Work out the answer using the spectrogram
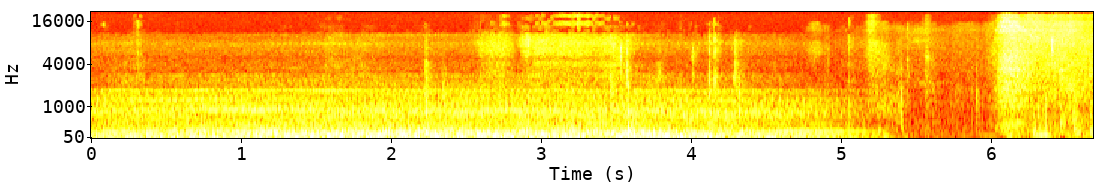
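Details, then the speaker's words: BMW X5 F15 with heating and air conditioning otherwise working: with the engine off, a steady low droning hum and whir from behind the dash and glove box, louder than the engine; owner suspects a worn blower motor. "it's kind of uh louder than the engine itself. Um, it's just the fan noise. So again, everything else is working fine, but since it hears or it appears to be like a fan, it must be the blower motor."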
